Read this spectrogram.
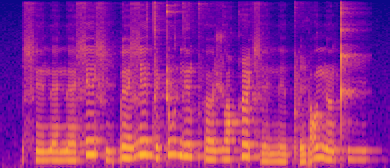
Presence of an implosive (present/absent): present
